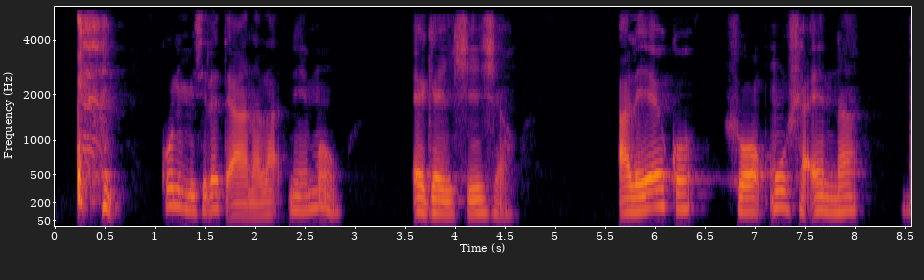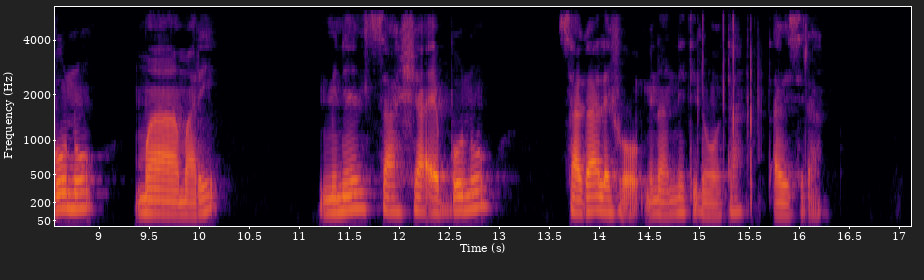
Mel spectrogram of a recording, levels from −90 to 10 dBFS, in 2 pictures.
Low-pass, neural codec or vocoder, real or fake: 5.4 kHz; none; real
